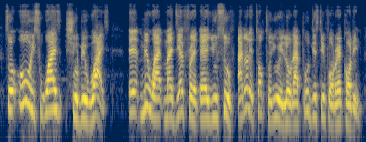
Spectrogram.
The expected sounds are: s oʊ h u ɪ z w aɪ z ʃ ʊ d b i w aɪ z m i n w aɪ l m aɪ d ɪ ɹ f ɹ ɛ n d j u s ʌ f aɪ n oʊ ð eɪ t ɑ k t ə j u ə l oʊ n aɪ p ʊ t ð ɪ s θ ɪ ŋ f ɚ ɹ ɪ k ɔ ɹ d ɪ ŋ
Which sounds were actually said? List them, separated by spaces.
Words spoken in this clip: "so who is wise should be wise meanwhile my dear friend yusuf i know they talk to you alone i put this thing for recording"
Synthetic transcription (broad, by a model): s oʊ h u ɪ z w aɪ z ʃ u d b i w aɪ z m i w aɪ m aɪ d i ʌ f ɹ ɛ n d j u s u f aɪ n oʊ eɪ t ɑ k t ə j u ə l oʊ n aɪ p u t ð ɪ s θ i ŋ f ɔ ɹ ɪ k ɔ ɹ d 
